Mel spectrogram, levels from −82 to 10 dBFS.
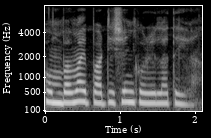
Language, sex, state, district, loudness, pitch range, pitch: Wancho, female, Arunachal Pradesh, Longding, -14 LUFS, 240-260 Hz, 250 Hz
